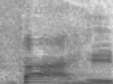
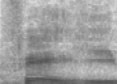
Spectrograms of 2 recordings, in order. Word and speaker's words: Fahey: It's pronounced Fahey, not Fahey, like I said.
